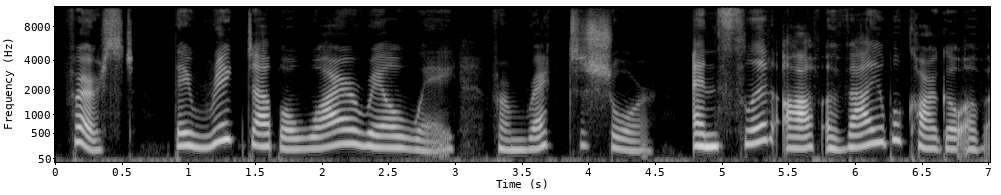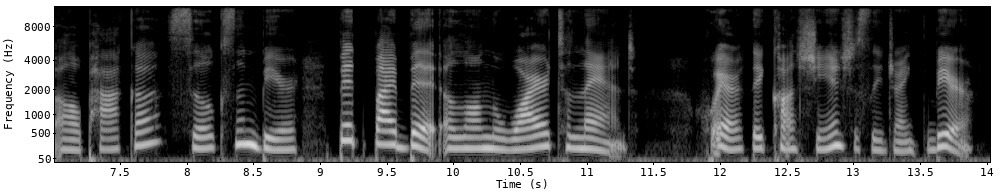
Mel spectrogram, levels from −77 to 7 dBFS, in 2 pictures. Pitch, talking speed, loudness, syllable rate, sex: 225 Hz, 155 wpm, -19 LUFS, 3.5 syllables/s, female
